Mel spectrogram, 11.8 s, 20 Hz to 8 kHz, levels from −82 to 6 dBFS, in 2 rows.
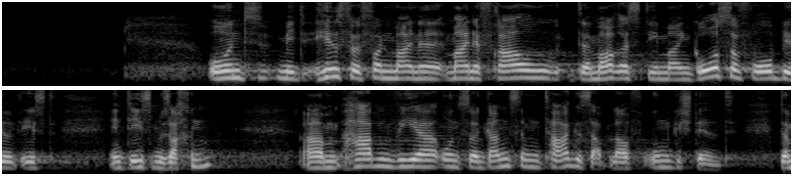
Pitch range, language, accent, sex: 185-235 Hz, German, German, male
